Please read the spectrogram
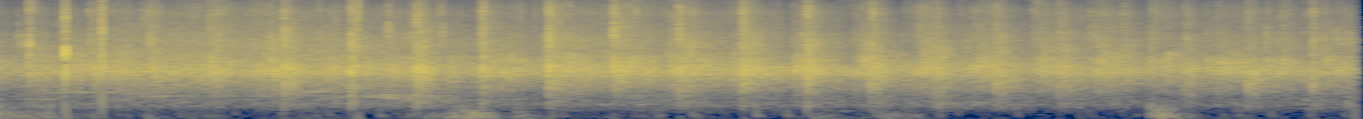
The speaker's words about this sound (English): Get a lot of hand clap.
